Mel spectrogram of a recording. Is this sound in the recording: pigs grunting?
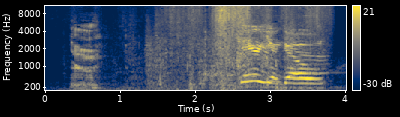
yes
